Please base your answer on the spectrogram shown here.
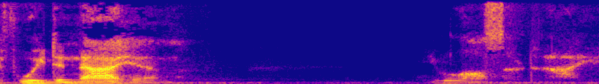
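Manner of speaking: nasty, harsh, mean, hushed whisper. Showing how to say the second part of verse 12, in a real mean voice. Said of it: "you have to say it with a real mean voice".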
